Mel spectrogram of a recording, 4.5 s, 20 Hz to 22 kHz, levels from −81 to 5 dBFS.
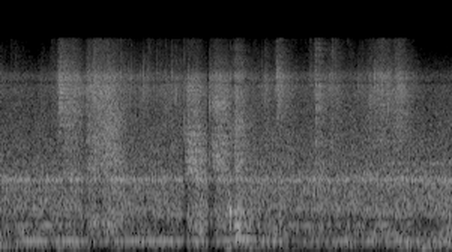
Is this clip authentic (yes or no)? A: yes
